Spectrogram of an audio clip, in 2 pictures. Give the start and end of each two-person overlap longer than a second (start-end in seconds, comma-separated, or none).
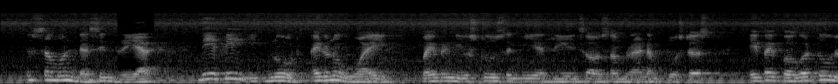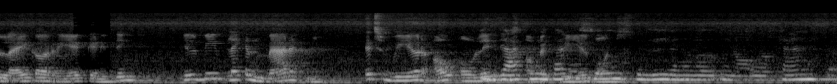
13.2-14.7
